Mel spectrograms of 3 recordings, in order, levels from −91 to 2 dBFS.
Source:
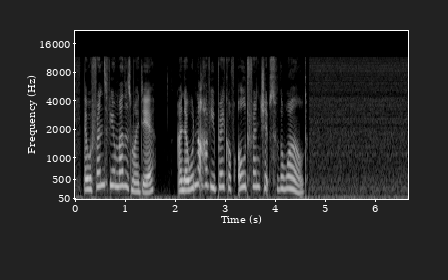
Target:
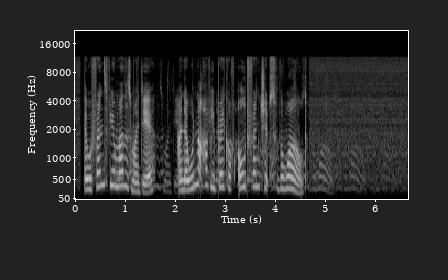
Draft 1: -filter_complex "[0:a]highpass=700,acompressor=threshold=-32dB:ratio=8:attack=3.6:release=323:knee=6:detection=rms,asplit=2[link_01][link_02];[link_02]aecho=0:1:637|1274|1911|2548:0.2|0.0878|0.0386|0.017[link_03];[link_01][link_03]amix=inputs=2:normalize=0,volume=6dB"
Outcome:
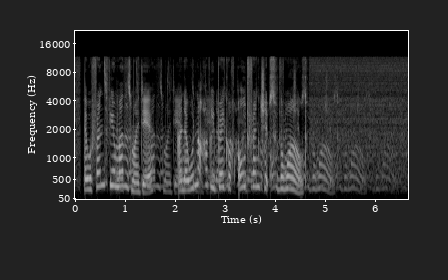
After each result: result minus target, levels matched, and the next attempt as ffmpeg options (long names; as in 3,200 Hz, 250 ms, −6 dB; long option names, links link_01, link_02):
downward compressor: peak gain reduction +8 dB; echo-to-direct +9.5 dB
-filter_complex "[0:a]highpass=700,acompressor=threshold=-23dB:ratio=8:attack=3.6:release=323:knee=6:detection=rms,asplit=2[link_01][link_02];[link_02]aecho=0:1:637|1274|1911|2548:0.2|0.0878|0.0386|0.017[link_03];[link_01][link_03]amix=inputs=2:normalize=0,volume=6dB"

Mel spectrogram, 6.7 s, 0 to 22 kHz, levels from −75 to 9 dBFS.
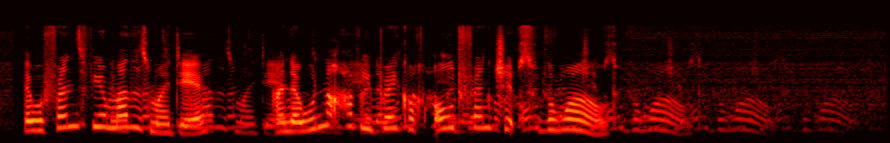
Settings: echo-to-direct +9.5 dB
-filter_complex "[0:a]highpass=700,acompressor=threshold=-23dB:ratio=8:attack=3.6:release=323:knee=6:detection=rms,asplit=2[link_01][link_02];[link_02]aecho=0:1:637|1274|1911:0.0668|0.0294|0.0129[link_03];[link_01][link_03]amix=inputs=2:normalize=0,volume=6dB"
